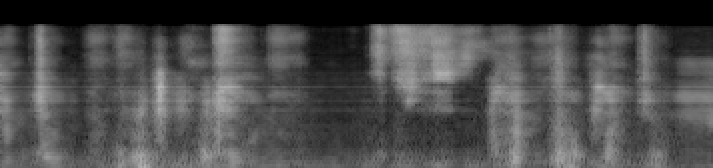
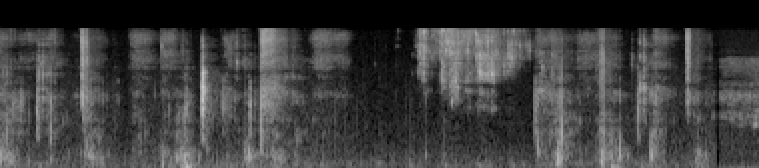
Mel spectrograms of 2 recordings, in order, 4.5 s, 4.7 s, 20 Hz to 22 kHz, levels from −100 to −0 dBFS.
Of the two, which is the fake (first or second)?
first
